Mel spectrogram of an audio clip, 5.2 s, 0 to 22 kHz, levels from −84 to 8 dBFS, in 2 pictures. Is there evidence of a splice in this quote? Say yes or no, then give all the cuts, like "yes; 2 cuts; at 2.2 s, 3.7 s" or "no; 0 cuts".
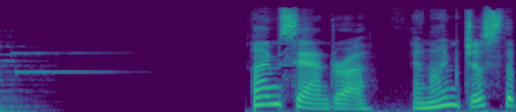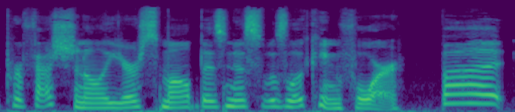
yes; 1 cut; at 1.0 s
